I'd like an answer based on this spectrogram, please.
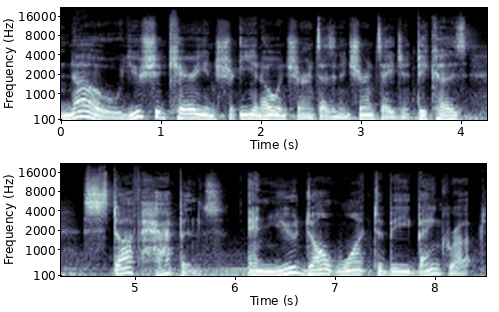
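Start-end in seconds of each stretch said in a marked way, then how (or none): none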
